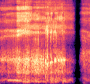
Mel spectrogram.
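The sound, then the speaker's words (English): A voice imitates the snoring of a big frog, a thick, rasping, wet snore held for over a second. It breaks off into brief silence, then a second snore begins. “Just big frog snores. Yeah, classic like snot bubble kind of situation.”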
